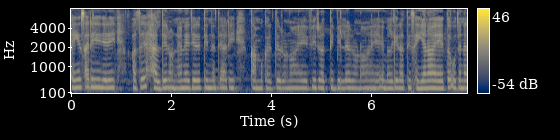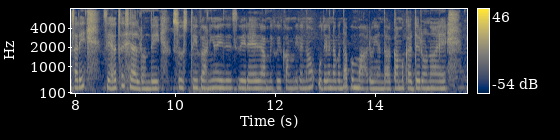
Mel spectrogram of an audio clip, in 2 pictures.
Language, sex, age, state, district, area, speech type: Dogri, female, 18-30, Jammu and Kashmir, Kathua, rural, spontaneous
